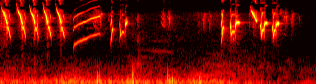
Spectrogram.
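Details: Goldfinch producing a row of repeated downslurred notes, a thin rising whistle, then soft twitters against a low background rumble.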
